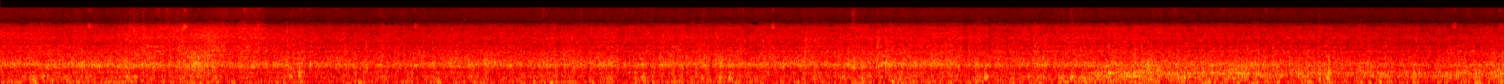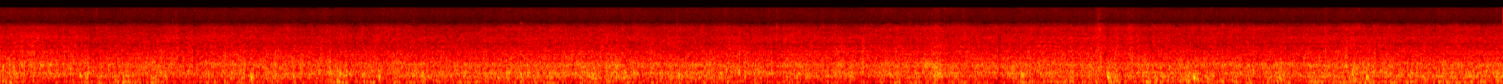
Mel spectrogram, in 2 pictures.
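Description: Wheels of a moving ICF passenger coach running on the rails: a steady rolling track noise with a few clickety-clack rail-joint knocks. The sound grows a little fuller about eleven seconds in.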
